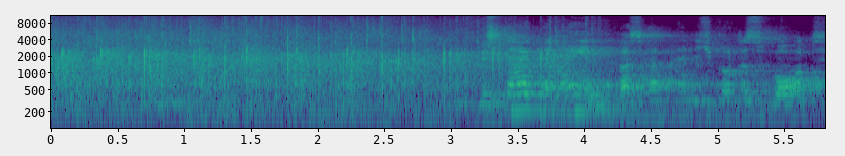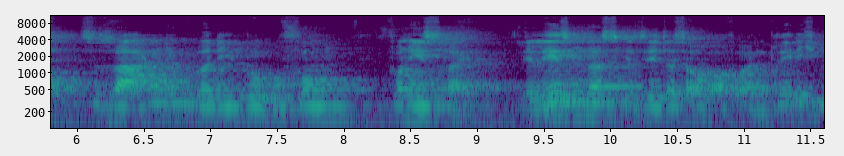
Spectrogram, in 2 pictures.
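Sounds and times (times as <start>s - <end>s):
audience applause: 0.0s - 4.2s
speech: 3.3s - 11.5s.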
